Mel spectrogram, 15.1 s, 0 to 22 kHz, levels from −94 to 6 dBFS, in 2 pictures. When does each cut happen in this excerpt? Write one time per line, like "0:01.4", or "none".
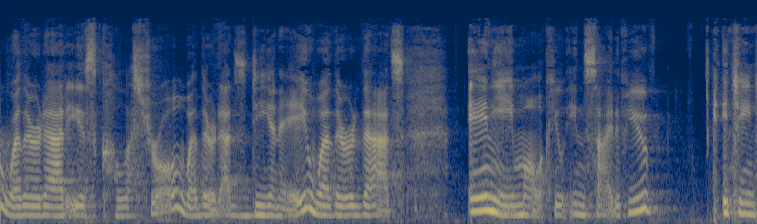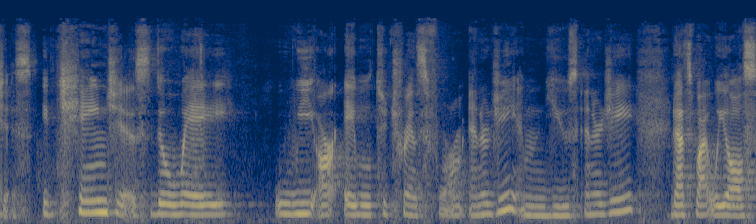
0:07.8
0:14.1

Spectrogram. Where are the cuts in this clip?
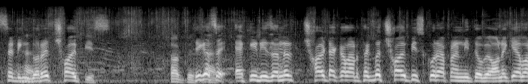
none

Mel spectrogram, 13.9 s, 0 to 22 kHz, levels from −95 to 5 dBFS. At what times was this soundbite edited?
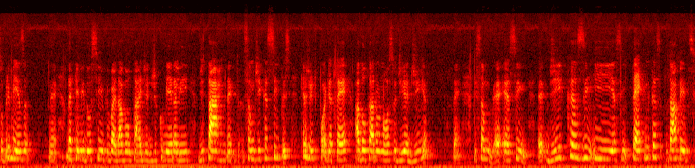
0:04.5

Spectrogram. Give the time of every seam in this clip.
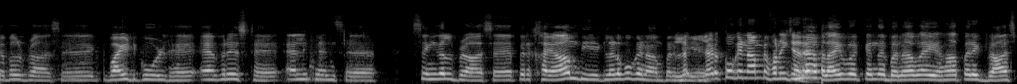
0:08.2

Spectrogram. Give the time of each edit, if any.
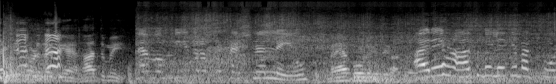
0:01.3

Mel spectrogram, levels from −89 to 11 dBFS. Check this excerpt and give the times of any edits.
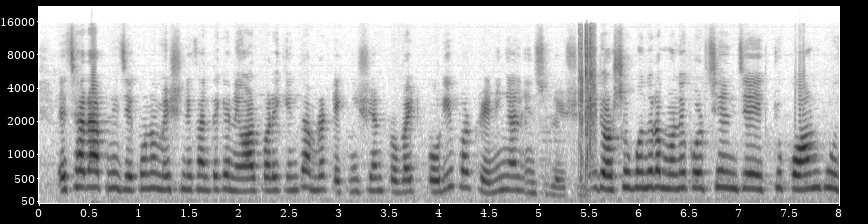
0:05.6

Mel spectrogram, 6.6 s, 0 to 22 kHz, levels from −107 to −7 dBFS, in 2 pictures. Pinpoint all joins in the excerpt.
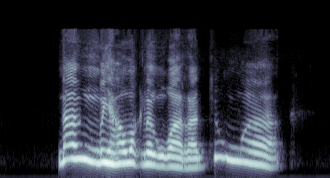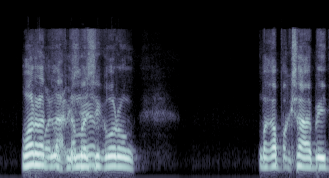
0:03.9

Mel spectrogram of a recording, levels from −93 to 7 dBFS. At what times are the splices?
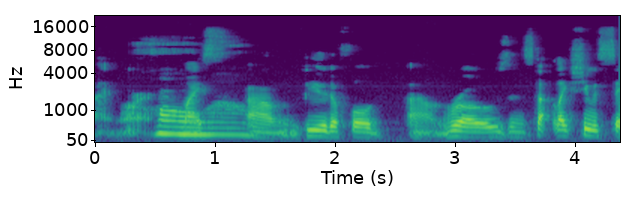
none

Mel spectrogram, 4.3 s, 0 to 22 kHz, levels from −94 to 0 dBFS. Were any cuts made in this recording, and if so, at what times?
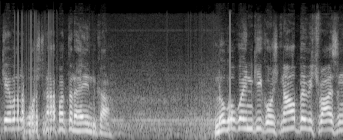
none

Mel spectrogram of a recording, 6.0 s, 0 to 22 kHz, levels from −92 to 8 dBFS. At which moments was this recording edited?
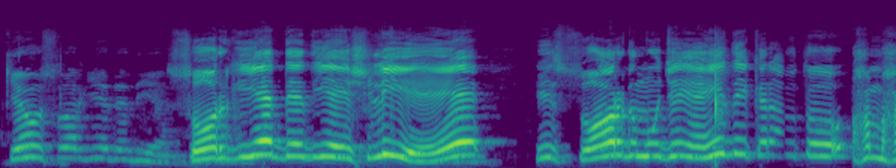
0:05.0

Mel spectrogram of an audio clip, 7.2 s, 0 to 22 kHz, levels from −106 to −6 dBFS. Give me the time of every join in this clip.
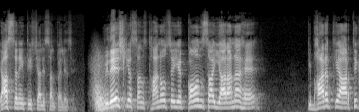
0:02.1

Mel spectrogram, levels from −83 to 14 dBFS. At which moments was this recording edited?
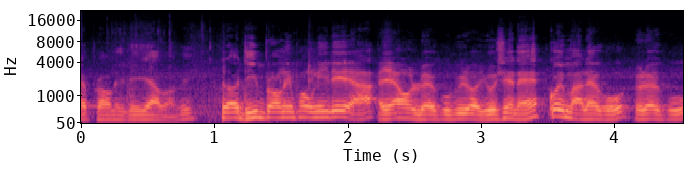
0:00.9

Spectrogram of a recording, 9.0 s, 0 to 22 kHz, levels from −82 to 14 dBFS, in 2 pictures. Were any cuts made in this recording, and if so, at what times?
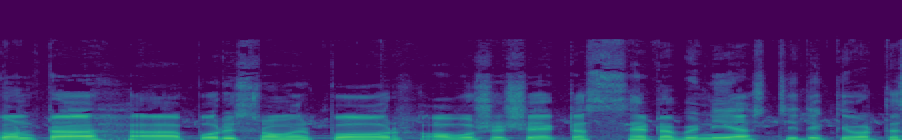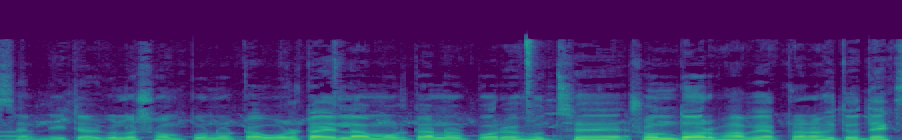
0:04.9
0:07.6

